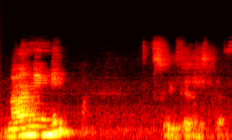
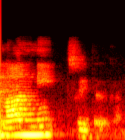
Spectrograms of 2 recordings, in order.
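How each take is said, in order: First: "nani ni" with the i sounded before ni; NANI in full. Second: "nan ni" with nani cut down to nan; shortened NAN. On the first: Teacher correcting the student's question, nani said in full. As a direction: say all of "nani ni", three separate syllables. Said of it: "say it as nani ni". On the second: Teacher showing the student the form not to say, nani shortened to nan. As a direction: say "nan ni", no i between the n sounds. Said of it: "You can't say". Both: Shown as a demonstration.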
